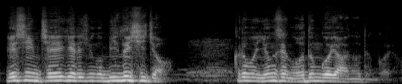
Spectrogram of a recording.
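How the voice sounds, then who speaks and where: A man preaching a sermon, firing call-and-response questions at the congregation and telling stories animatedly, swinging between loud and hushed. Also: fairly high pitch, quick pace. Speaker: pastor. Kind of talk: sermon at a Bible lecture.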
